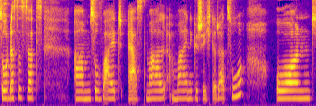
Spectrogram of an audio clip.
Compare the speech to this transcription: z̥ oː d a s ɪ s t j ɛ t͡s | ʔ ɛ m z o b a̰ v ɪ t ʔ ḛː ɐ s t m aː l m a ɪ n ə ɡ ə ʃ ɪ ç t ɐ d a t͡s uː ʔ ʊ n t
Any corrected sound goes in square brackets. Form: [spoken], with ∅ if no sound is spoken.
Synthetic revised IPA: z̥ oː d a s ɪ s t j ɛ t͡s | ʔ ɛ m z o [v] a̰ [∅] ɪ t ʔ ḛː ɐ s t m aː l m a ɪ n ə ɡ ə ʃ ɪ ç t [ə] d a t͡s uː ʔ ʊ n t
